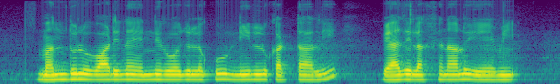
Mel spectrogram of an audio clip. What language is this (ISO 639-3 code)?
tel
